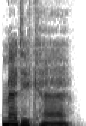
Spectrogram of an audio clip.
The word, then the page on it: medicare: British English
